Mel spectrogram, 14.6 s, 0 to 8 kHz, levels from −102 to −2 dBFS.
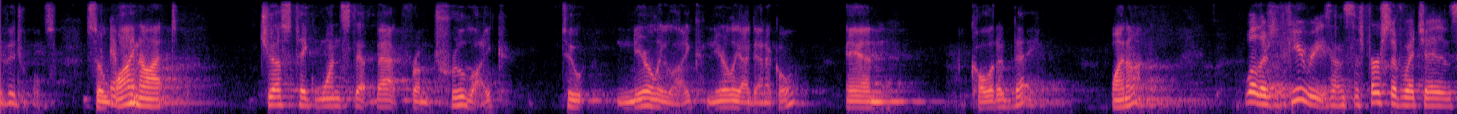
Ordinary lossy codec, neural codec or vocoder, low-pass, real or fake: Opus, 16 kbps; codec, 16 kHz, 8 kbps, FreqCodec, larger model; 7.2 kHz; fake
